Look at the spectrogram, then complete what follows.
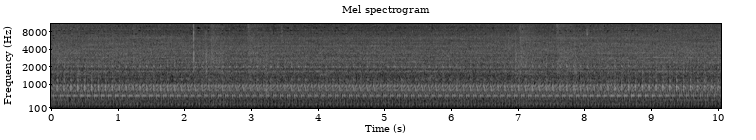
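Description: Bench-top wire-terminal crimping machine running with a steady, rapidly pulsing mechanical hum, with a few faint clicks over it.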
